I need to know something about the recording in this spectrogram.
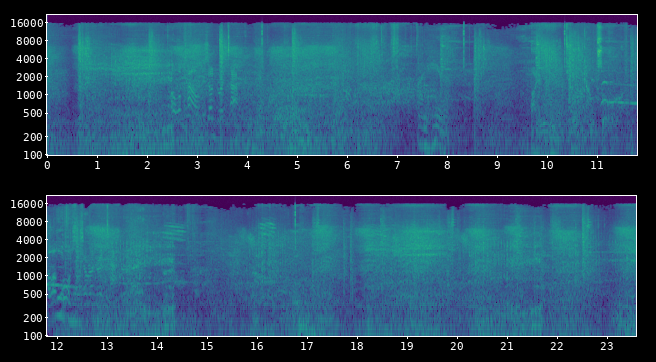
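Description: Magic blasts crackle and boom in a battle.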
